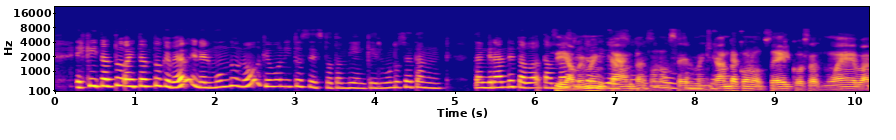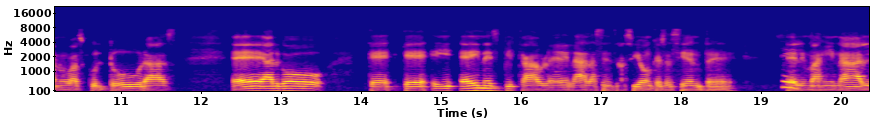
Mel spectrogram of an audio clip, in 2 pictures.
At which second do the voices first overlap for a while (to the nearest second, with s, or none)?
6 s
